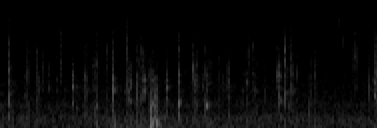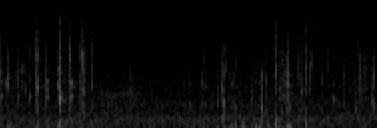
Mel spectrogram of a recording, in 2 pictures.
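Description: Fingertips rapidly click the silver metal keys of a black wooden oboe held upright beside the mic. The result is a quick, irregular run of short, dry clicks and taps with bright edges and almost no ring, some landing harder than others.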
